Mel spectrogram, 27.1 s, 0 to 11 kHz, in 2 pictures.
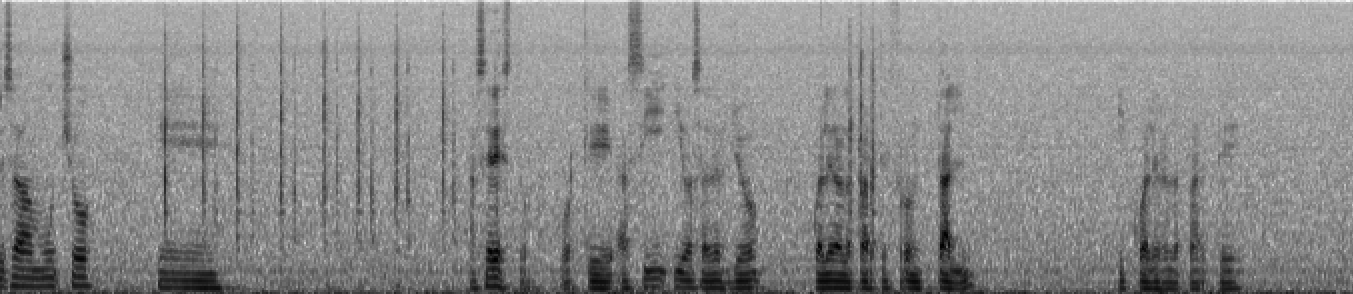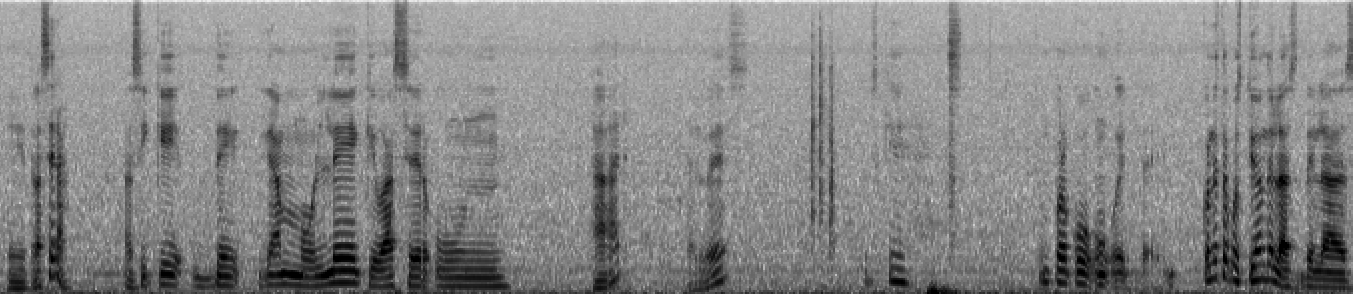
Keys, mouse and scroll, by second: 1.0 click, 2.0 ctrl+z, 6.3-8.0 drag, 8.6 ctrl+z, 9.4-11.4 middle drag, 15.0-19.6 drag, 20.0 click, 21.7 ctrl+z, 26.7 click.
